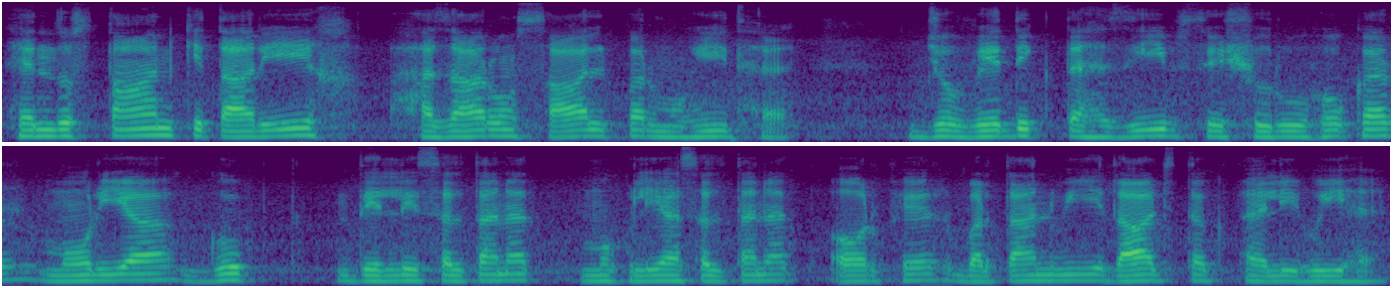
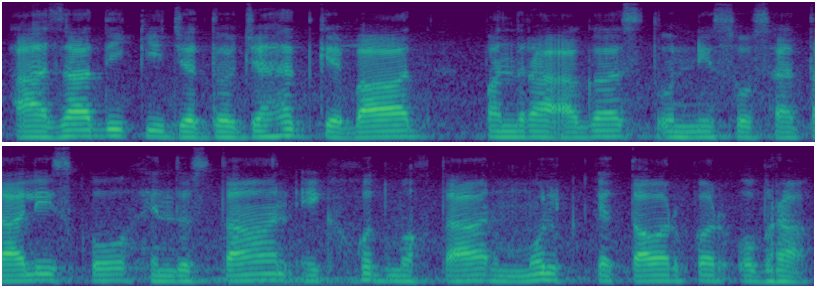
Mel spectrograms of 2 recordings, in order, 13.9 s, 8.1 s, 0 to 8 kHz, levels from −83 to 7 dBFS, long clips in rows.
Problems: constant background noise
